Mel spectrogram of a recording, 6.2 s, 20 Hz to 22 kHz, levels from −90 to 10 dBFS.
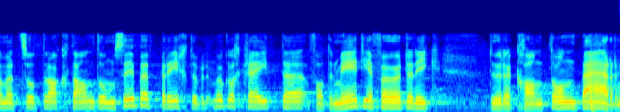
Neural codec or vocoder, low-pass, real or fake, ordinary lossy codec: none; 7.2 kHz; real; none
